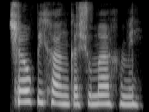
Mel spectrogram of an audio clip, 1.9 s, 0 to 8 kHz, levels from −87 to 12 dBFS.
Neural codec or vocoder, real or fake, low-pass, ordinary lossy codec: codec, 16 kHz, 16 kbps, FunCodec, trained on Chinese and English, 50 frames a second; fake; 7.2 kHz; AAC, 48 kbps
